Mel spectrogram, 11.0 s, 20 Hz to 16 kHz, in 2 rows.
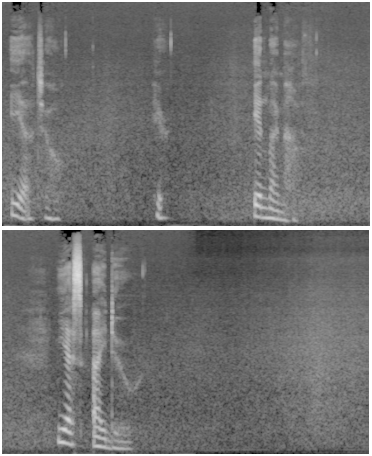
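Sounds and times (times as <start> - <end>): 
Pacific Ocean surf breaking: 0.0 - 8.3
speech: 0.2 - 1.0, 2.3 - 2.6, 3.8 - 4.6, 6.4 - 7.6.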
